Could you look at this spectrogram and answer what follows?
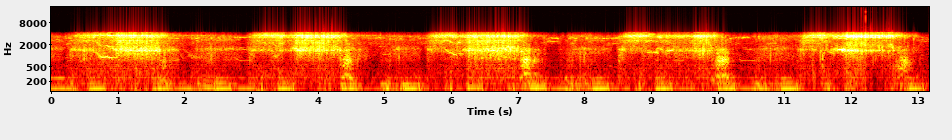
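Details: Loud ordinary snoring from a sleeping man: repeated rasping snores with each breath, roughly twelve a minute, with a whistling edge.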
